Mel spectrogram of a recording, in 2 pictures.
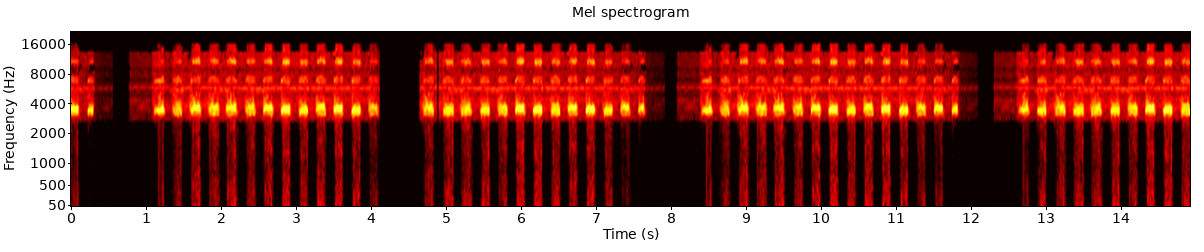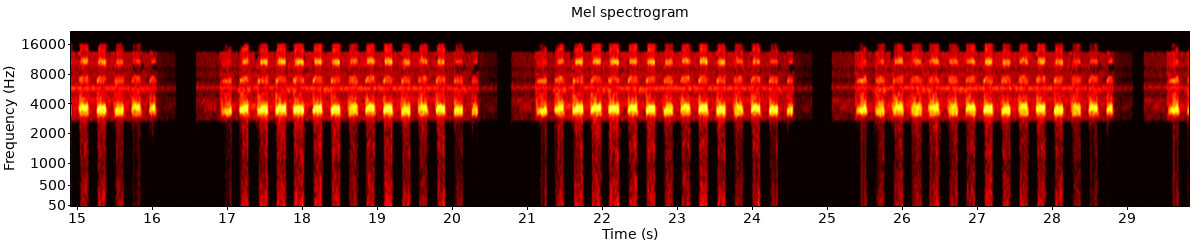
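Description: Grasshopper stridulating in repeated high-pitched bursts of rapid chirps, about five a second. Each burst lasts about three seconds, with a short pause between bursts.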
